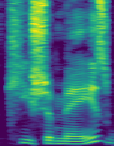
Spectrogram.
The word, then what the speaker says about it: Kisha Mays: So today on Beyond Eight Figures, our guest is Kisha Mays.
